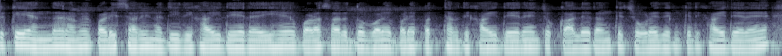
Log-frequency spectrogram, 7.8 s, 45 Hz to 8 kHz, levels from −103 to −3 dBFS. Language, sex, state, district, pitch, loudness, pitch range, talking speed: Hindi, male, Chhattisgarh, Raigarh, 105 Hz, -22 LUFS, 100-110 Hz, 220 wpm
